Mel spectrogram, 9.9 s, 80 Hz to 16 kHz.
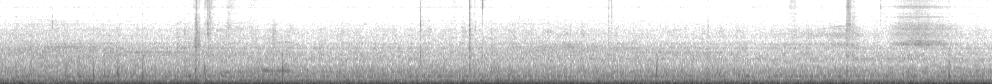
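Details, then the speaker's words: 2002 Chevrolet Express 4.3 L V6 with check engine light and many stored codes including misfire detected: low, rough idle with a faint uneven pulse, about three stumbles a second, from a cylinder misfire; which cylinder is still to be found. "I'm gonna show you if yeah this is a misfire so we need to know which one"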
